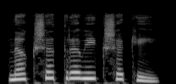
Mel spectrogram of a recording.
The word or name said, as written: ನಕ್ಷತ್ರವೀಕ್ಷಕ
